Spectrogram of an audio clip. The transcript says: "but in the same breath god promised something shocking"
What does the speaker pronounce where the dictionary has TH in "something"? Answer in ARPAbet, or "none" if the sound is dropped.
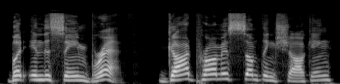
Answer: TH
